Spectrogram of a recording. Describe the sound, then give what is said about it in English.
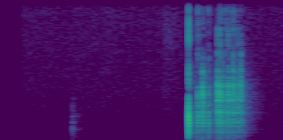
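A single die rolled during a tabletop role-playing game: one faint tap, then a short burst of rattling clicks as it tumbles and settles, with no talking. “So I'm rolling one prowess dice.”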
